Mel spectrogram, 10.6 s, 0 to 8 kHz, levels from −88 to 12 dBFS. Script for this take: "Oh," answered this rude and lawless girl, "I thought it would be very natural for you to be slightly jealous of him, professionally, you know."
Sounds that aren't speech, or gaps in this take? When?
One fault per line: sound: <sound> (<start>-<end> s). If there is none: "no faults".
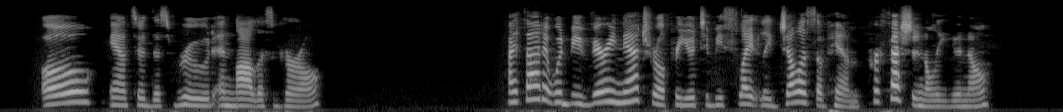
no faults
